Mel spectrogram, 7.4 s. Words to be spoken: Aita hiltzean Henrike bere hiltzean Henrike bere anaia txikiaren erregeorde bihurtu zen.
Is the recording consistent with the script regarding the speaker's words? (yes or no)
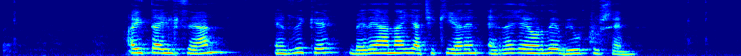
no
